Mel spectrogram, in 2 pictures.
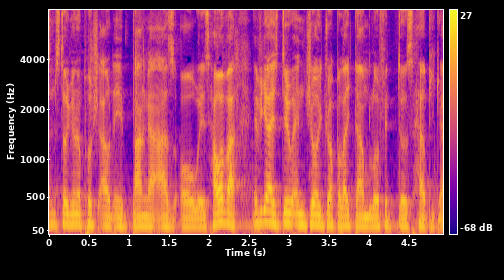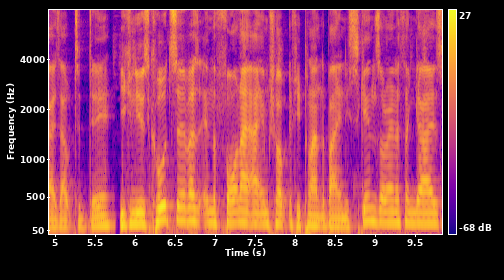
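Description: A man's voice: medium pitch, a little mellow. A man with a cold hosting a daily gaming news roundup, upbeat and chatty, calling his viewers guys and boys. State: sick with a cold.

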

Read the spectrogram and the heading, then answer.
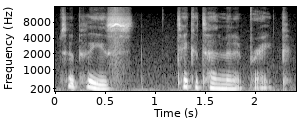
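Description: A woman voicing a composed, weary male butler in an ASMR roleplay, speaking calmly and softly, at times in a whisper. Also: medium pitch, normal speed, lightly acted. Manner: calm, hushed, dry.

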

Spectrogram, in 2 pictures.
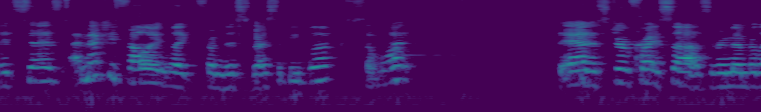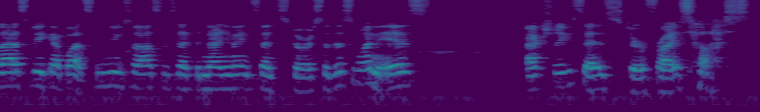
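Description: A woman's voice: mid-range voice, background noise. A woman in her forties hosting a casual home cooking show, chatting to viewers as she cooks, with fillers and self-corrections. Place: small home kitchen. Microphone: camera mic a few feet away. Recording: home kitchen with clattering pans.

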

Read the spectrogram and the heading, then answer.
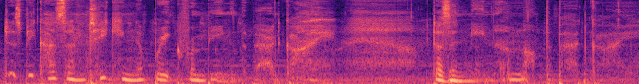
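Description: A woman's voice: medium pitch, animated, a little mellow. Whispering, teasing demon girl acted by a woman. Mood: teasing, soothing. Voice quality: breathy whisper. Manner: slow, intimate, teasing. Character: possessive, teasing female sleep paralysis demon, menacing yet affectionate. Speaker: ASMR roleplay performer. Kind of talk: whispered ASMR roleplay.

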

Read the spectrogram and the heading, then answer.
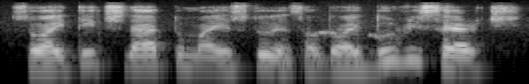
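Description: Costa Rican man, mellow, muffled video call. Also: fairly high pitch, animated. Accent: Costa Rican Spanish. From Costa Rica. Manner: patient, halting, many "uh" fillers. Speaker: biologist and university teacher. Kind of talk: explanatory interview answers. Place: home room with bookshelves. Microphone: laptop webcam on a video call.

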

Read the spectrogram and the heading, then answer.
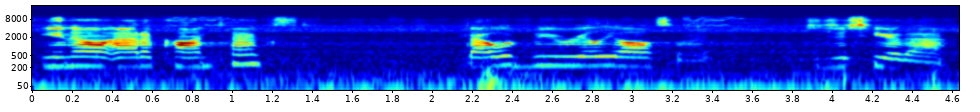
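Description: A woman's voice: fairly high pitch, fairly even intonation, normal speed, sharp tone, slight background noise, poor audio. A woman co-commentating a let's play, teasing and sarcastically backseat-gaming the player. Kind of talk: casual gameplay commentary.

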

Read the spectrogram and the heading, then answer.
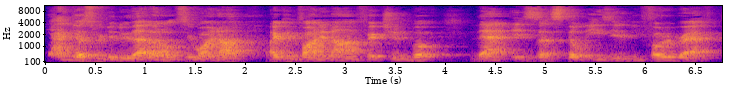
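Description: A man's voice: lowish voice, moderate pace, bright, forceful tone. A middle-aged man who hosts a read-aloud for students, chatting casually to kids in an easygoing, conversational way with wry asides. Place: living room at home, armchair by fireplace. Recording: very echoey room, distant mic.

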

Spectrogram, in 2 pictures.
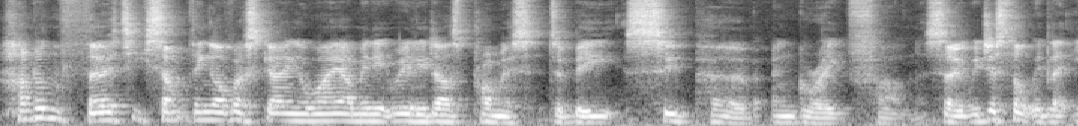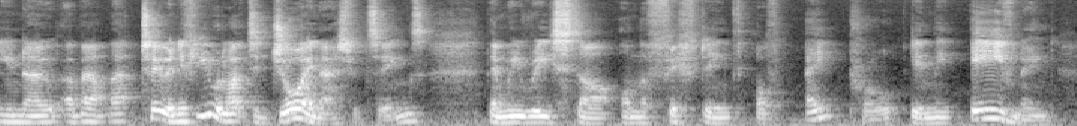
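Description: A man's voice: mid-range voice, animated, moderate pace, darkish tone. A man in his forties with an English accent, a pastor giving informal, laid-back church announcements. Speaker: senior pastor co-presenting a church newsletter. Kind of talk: casual announcements to camera. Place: small living room, on a sofa. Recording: roomy, echoey living room.

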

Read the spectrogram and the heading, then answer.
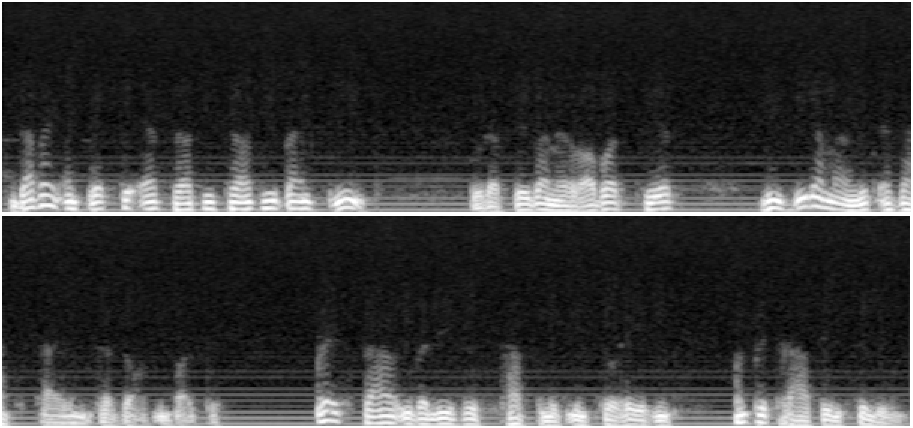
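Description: A man's voice: low-pitched, sing-song, normal speed, gravelly, exaggerated voice. A man acting as the storytelling narrator of a space-western radio play. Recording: thin muffled cassette, music behind.

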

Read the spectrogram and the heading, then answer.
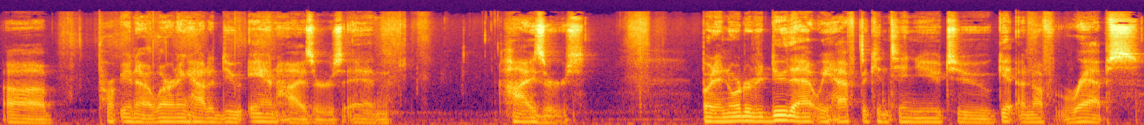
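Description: Low-voiced man teaching outdoors. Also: takes it slowly, a little hiss or hum. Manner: relaxed, explanatory, plain-spoken. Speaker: disc golf instructor. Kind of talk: outdoor instructional talk. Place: open field outdoors.

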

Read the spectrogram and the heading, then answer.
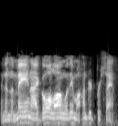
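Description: A husky-voiced American man speaks as a business spokesman in a measured, formal way. He comes over a thin, tinny 1940s radio line. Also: mid-range voice. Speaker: banker interviewed as business spokesman. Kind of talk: formal, prepared-sounding statements.

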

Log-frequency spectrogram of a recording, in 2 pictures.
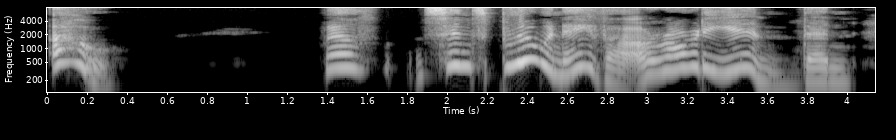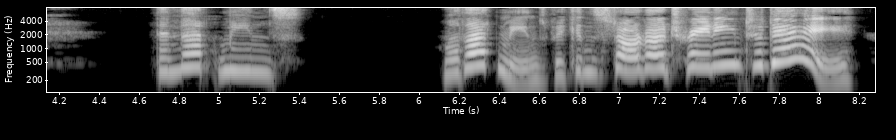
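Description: A woman's voice: very high-pitched, very animated, measured pace, pauses often, no room sound, clean studio sound, exaggerated voice. A woman voicing a gracious, welcoming magical dog queen for an animation audition. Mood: flustered, encouraging. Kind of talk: animated character audition lines.

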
